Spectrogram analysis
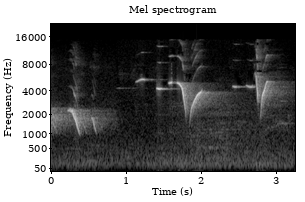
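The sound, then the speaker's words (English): A songbird that copies other species and forest noises imitates a camera shutter. It gives a few bursts of quick, sharp chirps and downward-sweeping whistles, separated by short pauses, alone against a quiet background. “He also, in his attempt to outsing his rivals, incorporates other sounds that he hears in the forest. That was a camera shutter.”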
